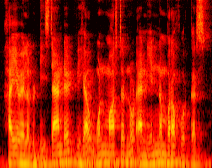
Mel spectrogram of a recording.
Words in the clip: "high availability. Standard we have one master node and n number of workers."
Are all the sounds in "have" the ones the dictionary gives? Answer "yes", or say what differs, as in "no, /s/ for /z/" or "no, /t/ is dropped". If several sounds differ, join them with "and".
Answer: yes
